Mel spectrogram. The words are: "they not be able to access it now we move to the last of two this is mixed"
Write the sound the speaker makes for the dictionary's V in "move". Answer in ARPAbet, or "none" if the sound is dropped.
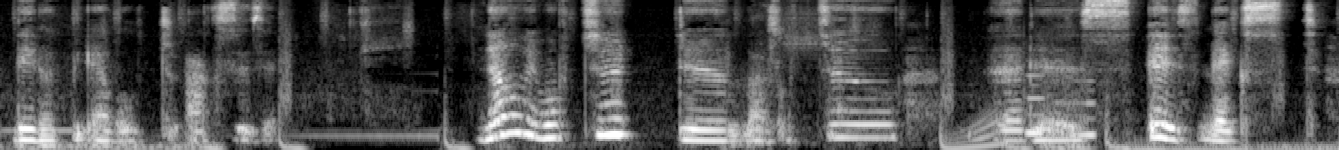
P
